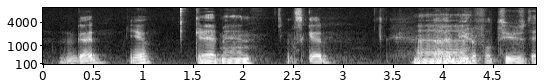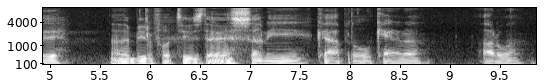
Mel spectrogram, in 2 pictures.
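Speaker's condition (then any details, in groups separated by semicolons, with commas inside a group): No condition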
